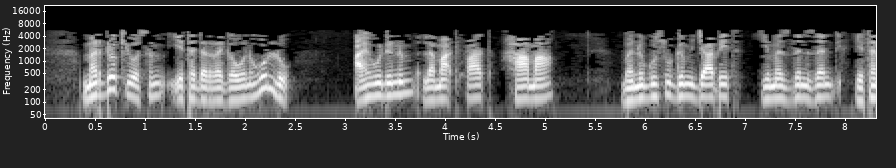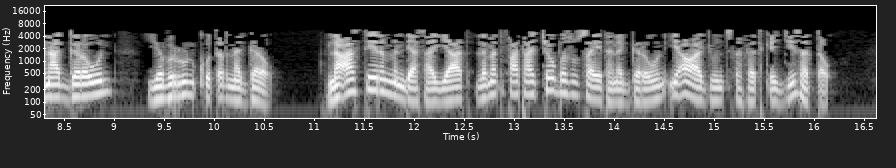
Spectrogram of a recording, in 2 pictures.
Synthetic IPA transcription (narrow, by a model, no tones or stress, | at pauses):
məɾd̪o̞kʰio̞sɨmjɛ̰t̪ʰəd̪ərːəɡəwnhulːṵ | ʔajhud̪ɨnɨmləmat̪ʼfat̪hama | bənɨɡusuɡɨmd͡ʒabe̞t̪ | jɪməzɨnzənd̪jɛt̪ʰənaɡːəɾəwn | jɛβɨrunkʼut̪ʼɨɾnəɡːəɾə̰w | ləʔast̪ʰe̞ɾɨmɨnd̪ijasajːat̪ləmət̪ʼfat̪ʰat͡ʃːɛwbəsosajɛt̪ʰənəɡːəɾəwnjɛawad͡ʒunsʼɨfət̪kʼɨd͡ʒːis̬ət̪ʼːə̰w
